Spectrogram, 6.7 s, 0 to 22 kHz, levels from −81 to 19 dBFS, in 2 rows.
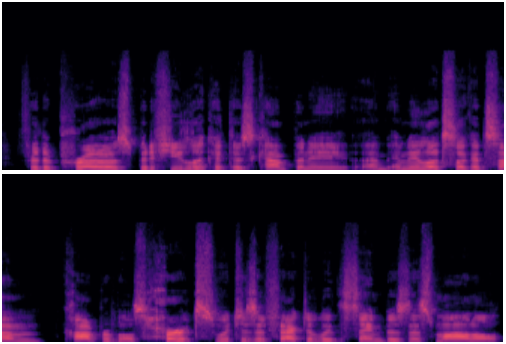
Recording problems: thin; very; fading below 850 Hz

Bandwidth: 15.5 kHz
